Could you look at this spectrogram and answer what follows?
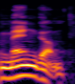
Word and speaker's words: magnum: go here we go the Latin Magnum is actually pronounced closer to Mangum with how ancients tended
